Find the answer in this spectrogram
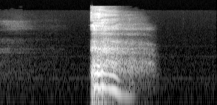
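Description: A woman's single audible sigh about a second in: a breathy exhale that trails off with a falling voiced tone.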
